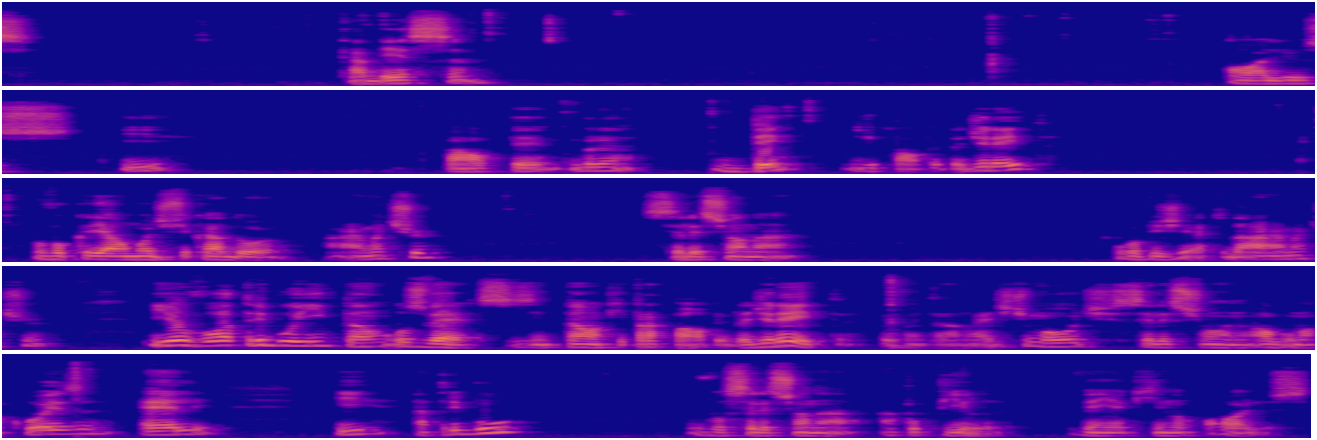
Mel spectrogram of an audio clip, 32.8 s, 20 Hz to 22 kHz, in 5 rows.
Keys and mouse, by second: 0.3 click, 1.5-2.0 typing, 2.4 shift+Return, 3.9 click, 5.0 shift+o, 5.3 shift+h, 5.5 shift+o, 5.6 shift+s, 5.9 shift+Return, 7.2 click, 8.4-10.2 typing, 10.5 shift+Return, 13.4 click, 14.2 click, 14.7 click, 16.5 click, 18.1 click, 19.9 click, 24.2 Tab, 25.1-25.6 drag, 26.7 l, 28.3 click, 30.0-30.8 drag, 32.1 click.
